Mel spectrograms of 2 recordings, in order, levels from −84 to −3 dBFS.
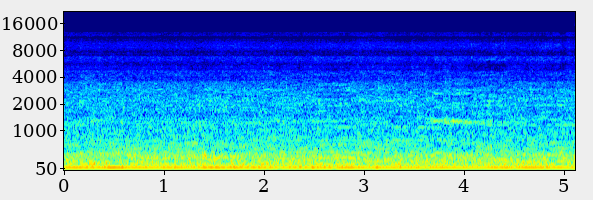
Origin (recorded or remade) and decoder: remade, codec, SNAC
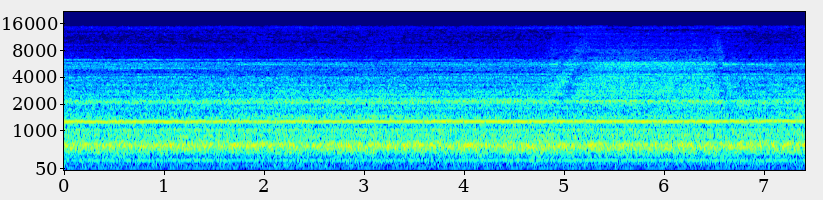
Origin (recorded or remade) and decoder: remade, vocoder, BigVGAN v2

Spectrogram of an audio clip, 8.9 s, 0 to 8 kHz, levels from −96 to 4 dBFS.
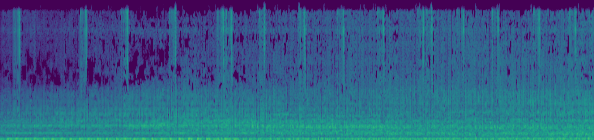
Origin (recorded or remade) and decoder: remade, vocoder, BigVGAN v2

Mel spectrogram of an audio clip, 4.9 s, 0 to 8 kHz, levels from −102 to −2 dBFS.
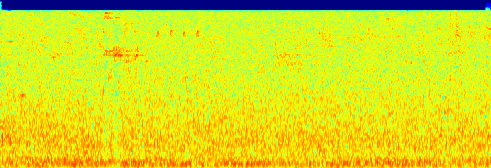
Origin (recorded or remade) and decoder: recorded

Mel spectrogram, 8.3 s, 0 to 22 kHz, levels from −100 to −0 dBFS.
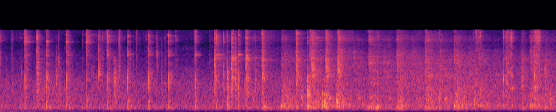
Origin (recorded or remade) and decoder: recorded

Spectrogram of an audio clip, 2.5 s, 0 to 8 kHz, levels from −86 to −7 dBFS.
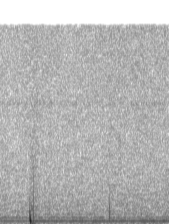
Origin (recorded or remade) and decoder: remade, codec, DAC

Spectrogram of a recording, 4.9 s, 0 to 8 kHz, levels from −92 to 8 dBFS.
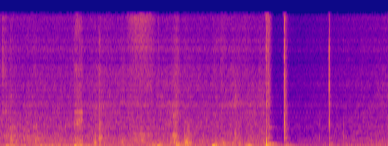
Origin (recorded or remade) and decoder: remade, autoencoder, DAC-VAE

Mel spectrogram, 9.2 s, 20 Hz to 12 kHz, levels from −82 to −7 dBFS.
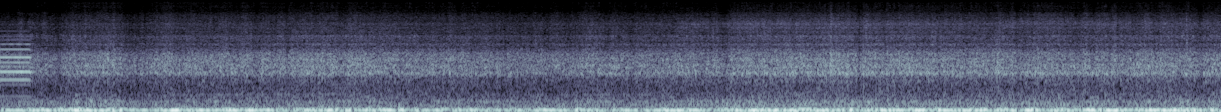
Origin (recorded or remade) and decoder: recorded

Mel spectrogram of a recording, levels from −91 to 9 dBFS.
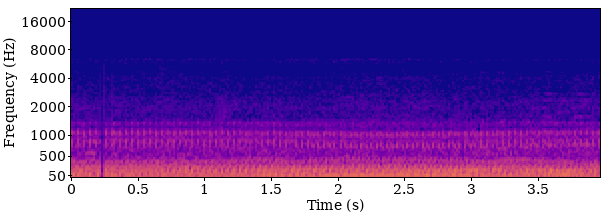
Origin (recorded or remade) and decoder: remade, vocoder, Vocos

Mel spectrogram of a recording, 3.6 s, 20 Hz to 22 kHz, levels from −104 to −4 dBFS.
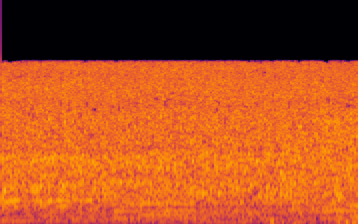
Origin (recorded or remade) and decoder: recorded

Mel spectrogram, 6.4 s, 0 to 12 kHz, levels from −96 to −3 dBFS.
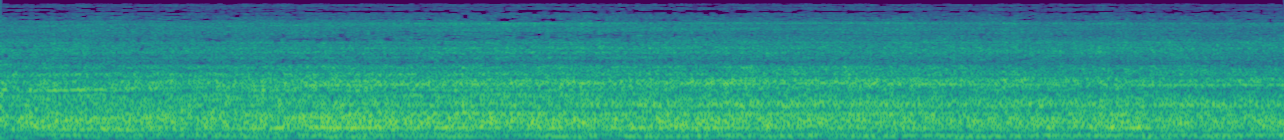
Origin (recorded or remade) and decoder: recorded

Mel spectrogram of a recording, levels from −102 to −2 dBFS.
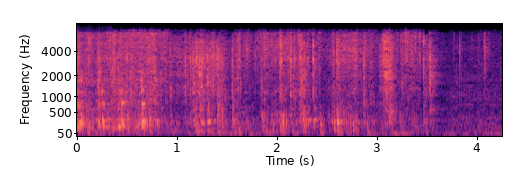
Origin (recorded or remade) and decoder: remade, vocoder, Vocos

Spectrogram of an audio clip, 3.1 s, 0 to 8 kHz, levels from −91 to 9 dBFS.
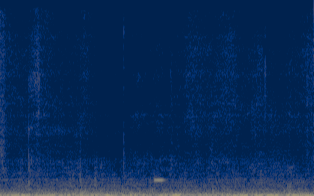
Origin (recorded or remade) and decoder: remade, codec, DAC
